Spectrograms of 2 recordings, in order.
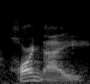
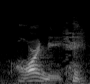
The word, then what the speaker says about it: Horney: according to theorist karen hornai yes it's pronounced as horney and not horny this behavior is due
